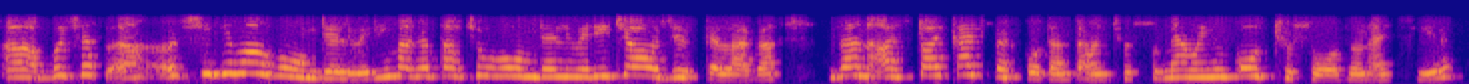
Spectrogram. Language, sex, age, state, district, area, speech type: Kashmiri, female, 45-60, Jammu and Kashmir, Srinagar, urban, conversation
